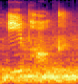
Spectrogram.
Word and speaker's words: Epoch: It's pronounced epoch, by the way.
